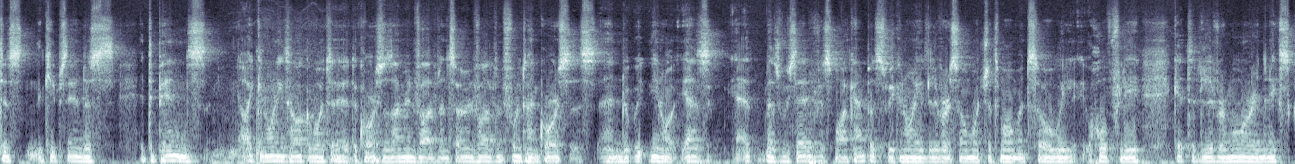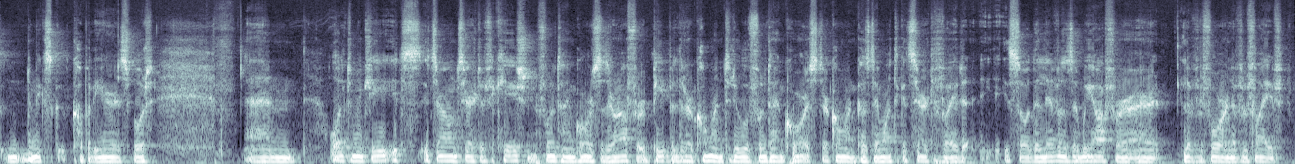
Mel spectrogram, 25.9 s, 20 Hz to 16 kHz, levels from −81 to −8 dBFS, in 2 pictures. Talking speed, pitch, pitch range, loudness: 245 wpm, 90 Hz, 85-95 Hz, -10 LUFS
